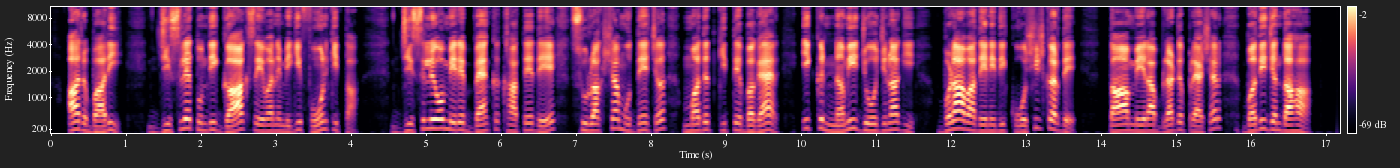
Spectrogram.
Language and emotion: Dogri, angry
